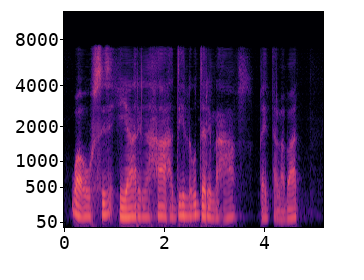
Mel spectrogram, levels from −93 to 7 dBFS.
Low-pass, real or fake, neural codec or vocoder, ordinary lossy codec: 7.2 kHz; fake; codec, 16 kHz, about 1 kbps, DyCAST, with the encoder's durations; MP3, 96 kbps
